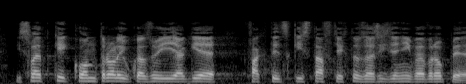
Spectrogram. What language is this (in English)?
Czech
